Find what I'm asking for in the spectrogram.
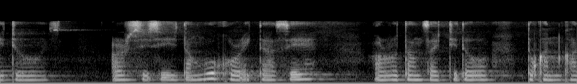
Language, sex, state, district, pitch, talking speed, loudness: Nagamese, female, Nagaland, Dimapur, 200 Hz, 135 wpm, -20 LUFS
